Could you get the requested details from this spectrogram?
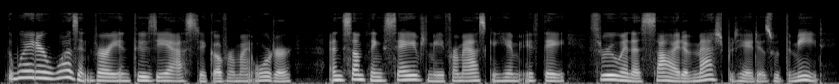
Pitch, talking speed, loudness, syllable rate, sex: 185 Hz, 195 wpm, -19 LUFS, 5.3 syllables/s, female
